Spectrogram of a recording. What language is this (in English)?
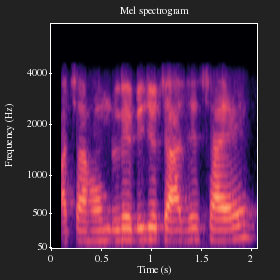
Sindhi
